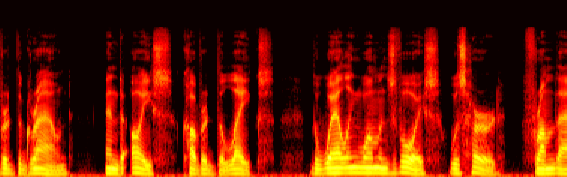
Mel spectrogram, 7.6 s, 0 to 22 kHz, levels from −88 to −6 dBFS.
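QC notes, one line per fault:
No faults detected in this clip.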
